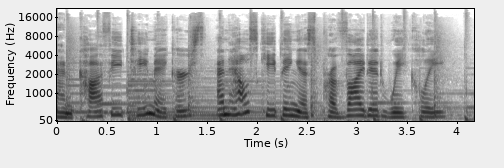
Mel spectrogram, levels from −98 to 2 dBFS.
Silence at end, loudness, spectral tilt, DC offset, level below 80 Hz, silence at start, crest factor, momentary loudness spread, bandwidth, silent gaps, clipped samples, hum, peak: 0 s; -18 LUFS; -5 dB/octave; under 0.1%; -40 dBFS; 0 s; 16 dB; 5 LU; over 20 kHz; none; under 0.1%; none; -2 dBFS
